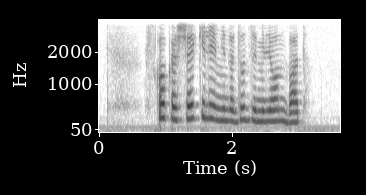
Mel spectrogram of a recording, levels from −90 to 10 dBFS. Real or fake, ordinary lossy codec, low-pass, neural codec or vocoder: real; Opus, 64 kbps; 3.6 kHz; none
